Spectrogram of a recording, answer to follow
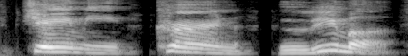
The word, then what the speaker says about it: Jamie Kern Lima: Jamie Kern Lima.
